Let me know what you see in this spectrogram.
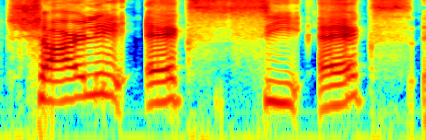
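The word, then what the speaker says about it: Charli XCX: Charlie XCX, é isso? – Sim, sim.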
